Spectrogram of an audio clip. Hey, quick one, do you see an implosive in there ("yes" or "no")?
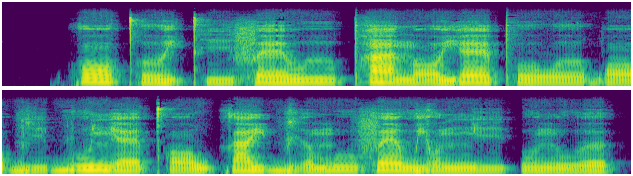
no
